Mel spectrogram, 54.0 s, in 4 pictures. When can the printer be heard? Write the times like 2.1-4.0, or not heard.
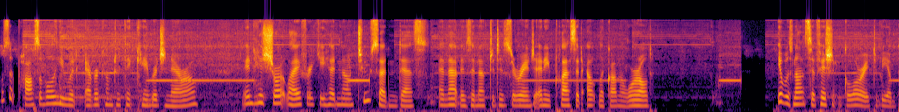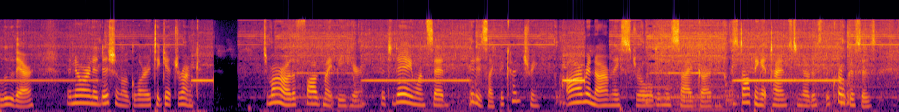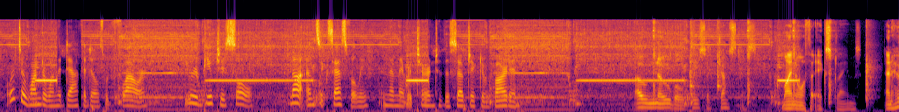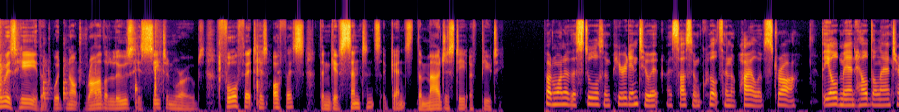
0.0-39.0.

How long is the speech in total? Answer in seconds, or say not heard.
49 s.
